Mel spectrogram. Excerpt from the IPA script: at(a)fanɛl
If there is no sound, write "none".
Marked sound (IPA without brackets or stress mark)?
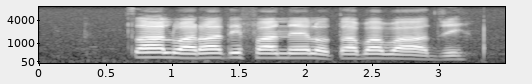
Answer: i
